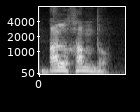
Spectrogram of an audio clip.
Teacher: जो झटके के साथ पढ़ा जाए, वो क्या होता है? हमजा।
